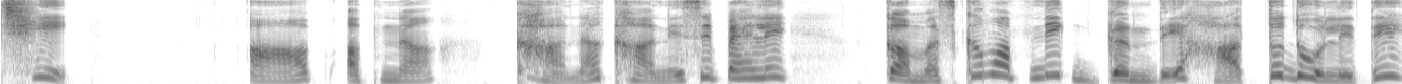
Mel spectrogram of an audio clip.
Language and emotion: Urdu, disgusted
